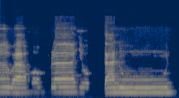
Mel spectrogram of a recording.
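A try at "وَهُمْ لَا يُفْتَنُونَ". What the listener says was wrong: Wahum la yuftanun. Alirkan fanya. Yuftanun.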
